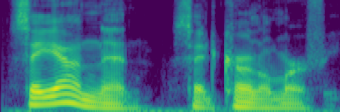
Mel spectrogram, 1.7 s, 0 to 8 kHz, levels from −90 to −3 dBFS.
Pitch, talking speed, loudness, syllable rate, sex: 100 Hz, 210 wpm, -18 LUFS, 6.1 syllables/s, male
